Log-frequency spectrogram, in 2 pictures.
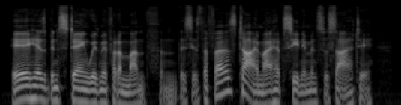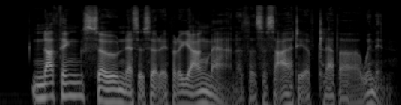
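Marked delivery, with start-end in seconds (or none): none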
